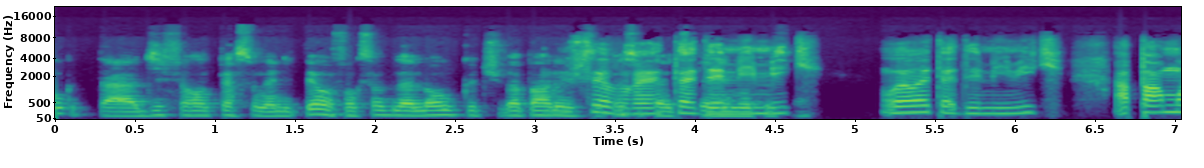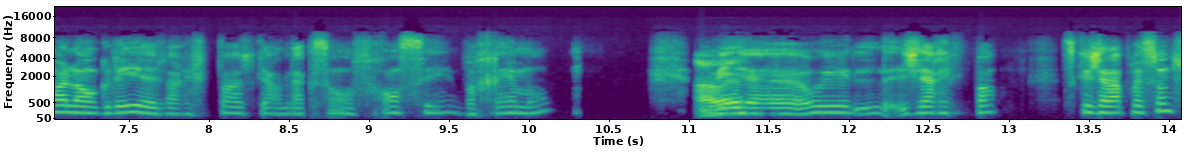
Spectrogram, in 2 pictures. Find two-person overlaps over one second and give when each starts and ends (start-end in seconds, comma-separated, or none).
3.0-4.7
